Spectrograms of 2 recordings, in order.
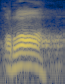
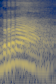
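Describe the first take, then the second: First: The r is said thick, with a heavy sound. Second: The r is said thin, with a light sound. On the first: The speaker calls it right. "Ra, bukan ra" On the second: The speaker calls it wrong. "bukan ra"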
